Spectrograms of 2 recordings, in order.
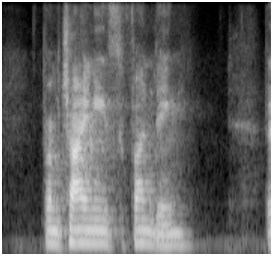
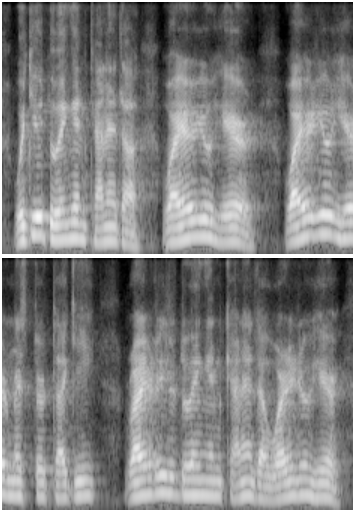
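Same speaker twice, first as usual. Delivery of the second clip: mock Indian accent, raised in pitch; 4 semitones higher than usual. Indian immigrant challenging someone on being in Canada, mock Indian accent. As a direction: put on a thick Indian accent. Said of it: "So if you hear an Indian be like".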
